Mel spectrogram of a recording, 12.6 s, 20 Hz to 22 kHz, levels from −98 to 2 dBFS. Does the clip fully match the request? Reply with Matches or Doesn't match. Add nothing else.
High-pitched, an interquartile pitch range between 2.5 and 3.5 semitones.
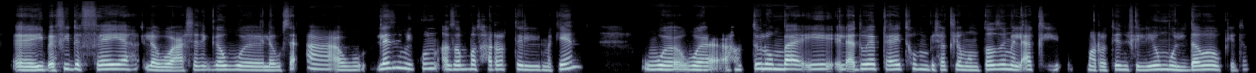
Matches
